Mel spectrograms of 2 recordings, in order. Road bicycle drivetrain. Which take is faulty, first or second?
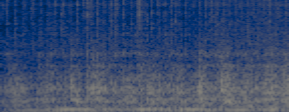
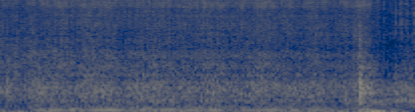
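first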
